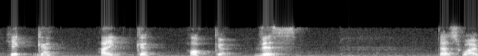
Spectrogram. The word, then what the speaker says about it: hic: singer neutral he H notice the Double C on the end even though one C only is written this is how the Roman garans tell us we pronounce it hick hi HW this that's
